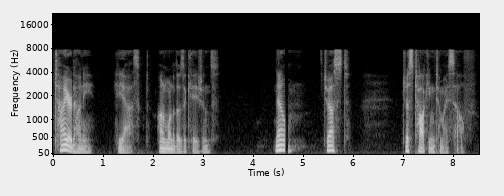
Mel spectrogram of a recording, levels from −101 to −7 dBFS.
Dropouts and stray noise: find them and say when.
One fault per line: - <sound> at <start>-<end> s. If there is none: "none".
- dropout at 4.6-4.7 s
